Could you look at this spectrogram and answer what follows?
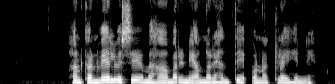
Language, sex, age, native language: Icelandic, female, 30-39, Icelandic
